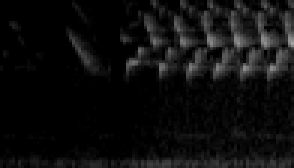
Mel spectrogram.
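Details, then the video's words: Skopje canary hybrid opening its song with a soft falling slur, then bursting into a loud, fast series of bright chirping notes that climb in volume over about a second. "Canary mixed best song"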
